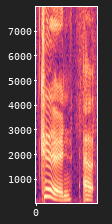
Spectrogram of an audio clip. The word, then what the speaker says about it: Köln: And it's Köln auf Deutsch.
